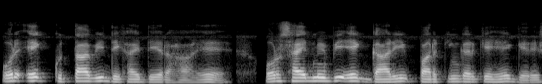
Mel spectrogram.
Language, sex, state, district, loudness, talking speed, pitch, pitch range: Hindi, male, Arunachal Pradesh, Lower Dibang Valley, -18 LUFS, 210 wpm, 130 Hz, 115-155 Hz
